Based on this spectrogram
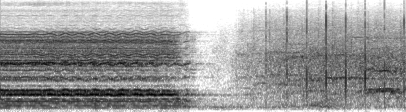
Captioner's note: applause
